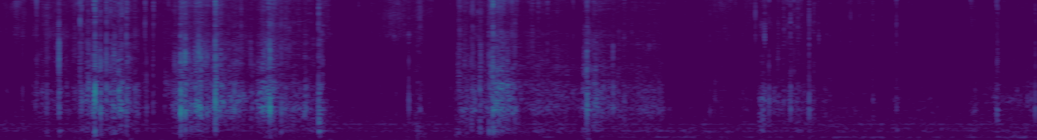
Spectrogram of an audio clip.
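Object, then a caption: Sequin-covered notebook cover. Long nails scratch across the sequins of a sequin-covered notebook held at an angle, producing bright, crinkly rasps in irregular bursts. The scratching swells and fades over several seconds, with short crisp clicks between the louder passages.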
